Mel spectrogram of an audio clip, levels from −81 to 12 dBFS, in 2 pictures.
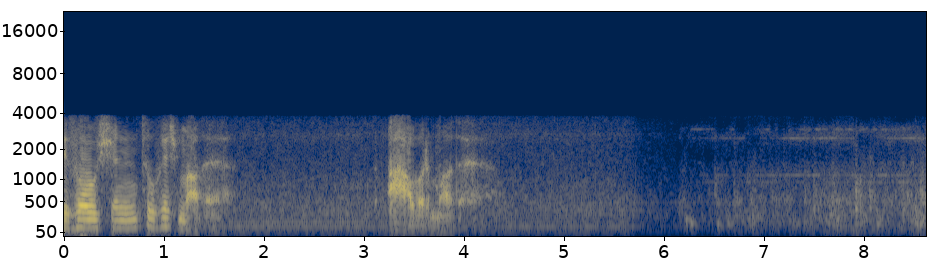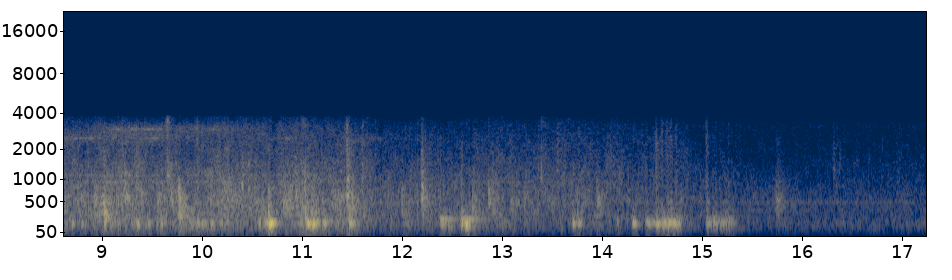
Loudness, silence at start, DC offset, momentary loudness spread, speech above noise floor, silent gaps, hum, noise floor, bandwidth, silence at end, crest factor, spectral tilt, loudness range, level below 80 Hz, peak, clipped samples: -19 LUFS; 0 s; under 0.1%; 26 LU; 40 dB; none; none; -54 dBFS; 4 kHz; 1.45 s; 22 dB; -11 dB/octave; 21 LU; -52 dBFS; 0 dBFS; under 0.1%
